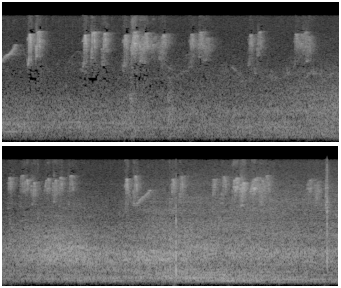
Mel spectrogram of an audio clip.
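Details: Eleven-day-old purple martin nestlings in Spring Branch, Texas, close to the camera, give rapid, high, scratchy chirps in repeated bursts, with a low murmur of background noise.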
